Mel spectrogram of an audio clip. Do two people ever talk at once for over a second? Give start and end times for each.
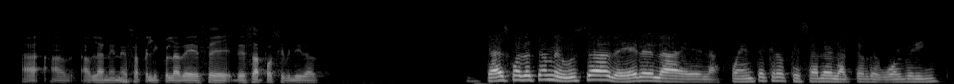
none

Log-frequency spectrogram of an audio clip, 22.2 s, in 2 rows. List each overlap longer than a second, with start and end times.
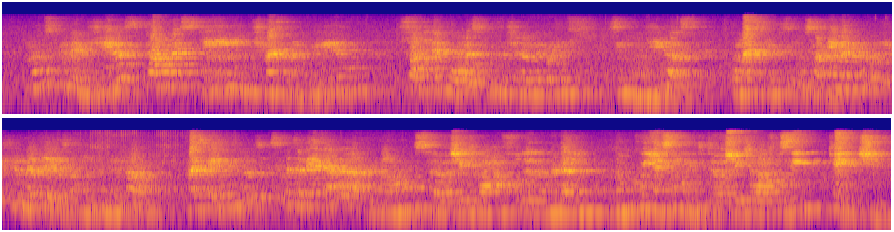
none

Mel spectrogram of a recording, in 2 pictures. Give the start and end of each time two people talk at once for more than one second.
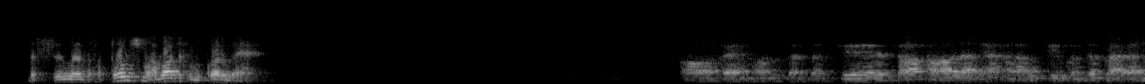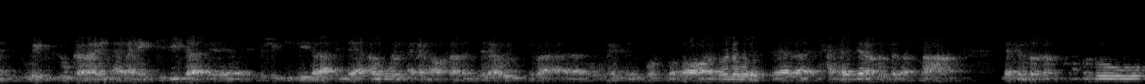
none

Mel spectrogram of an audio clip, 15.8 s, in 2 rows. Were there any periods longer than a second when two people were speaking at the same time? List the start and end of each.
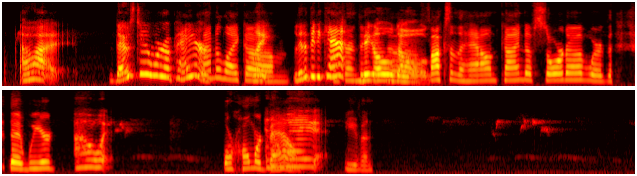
4.1-5.4

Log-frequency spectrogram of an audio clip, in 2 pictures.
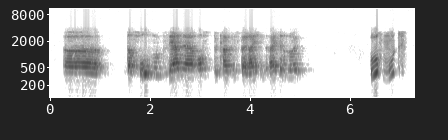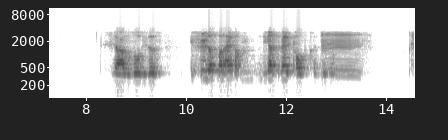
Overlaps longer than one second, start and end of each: none

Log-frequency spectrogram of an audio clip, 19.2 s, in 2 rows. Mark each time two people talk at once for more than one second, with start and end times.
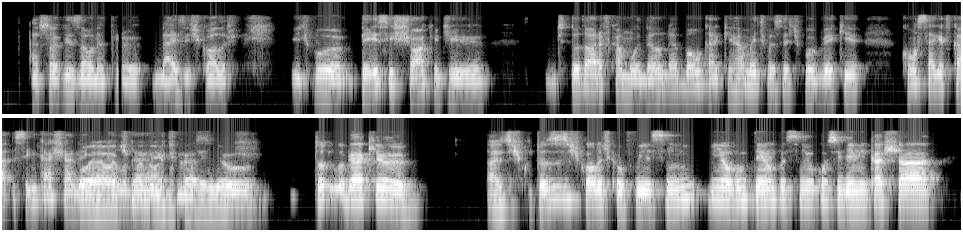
10.3-11.6

